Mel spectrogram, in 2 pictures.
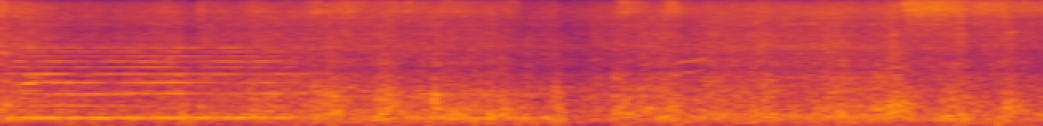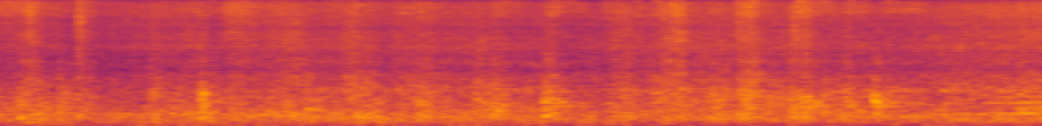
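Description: Onboard an Indian Railways EMU local train running at speed, wheels clattering over rail joints, with a train horn blast for about a second and a half at the start. Near the end a rising hum sets in as an oncoming EMU passes close alongside.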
